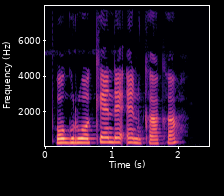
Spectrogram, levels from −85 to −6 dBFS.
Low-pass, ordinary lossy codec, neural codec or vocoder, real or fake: none; none; none; real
